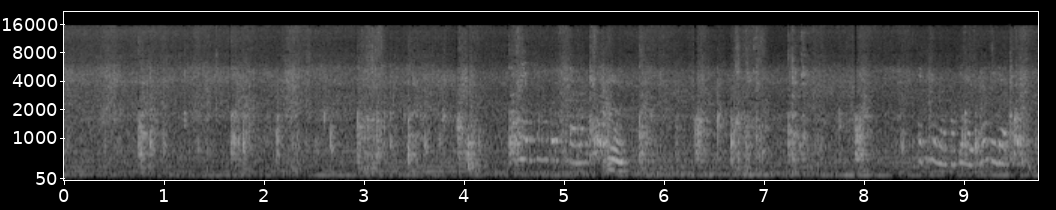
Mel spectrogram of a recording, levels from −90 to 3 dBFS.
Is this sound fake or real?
real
